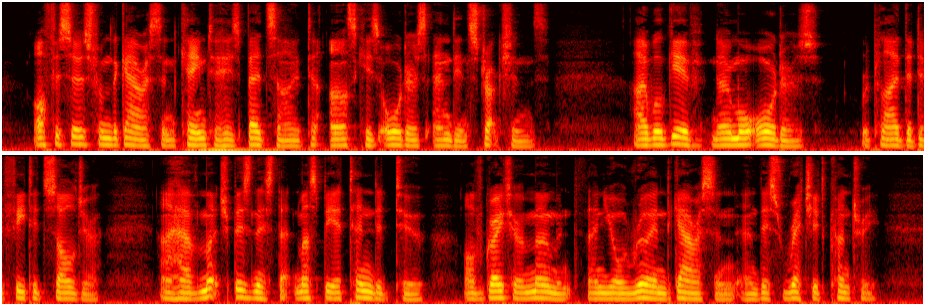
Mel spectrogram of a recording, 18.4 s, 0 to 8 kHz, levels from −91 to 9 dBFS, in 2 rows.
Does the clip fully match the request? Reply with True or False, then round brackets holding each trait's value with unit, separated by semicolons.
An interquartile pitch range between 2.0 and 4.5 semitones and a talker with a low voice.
True (2.5 semitones; 120 Hz)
